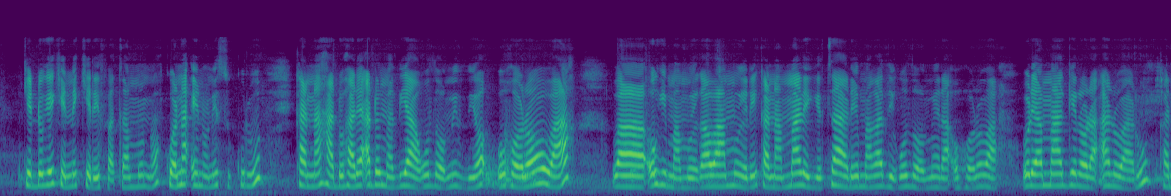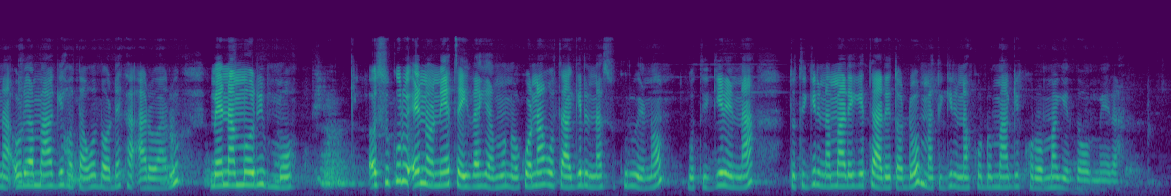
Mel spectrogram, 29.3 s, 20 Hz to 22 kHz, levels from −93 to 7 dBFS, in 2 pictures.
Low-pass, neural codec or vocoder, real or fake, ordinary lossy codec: 9.9 kHz; none; real; none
